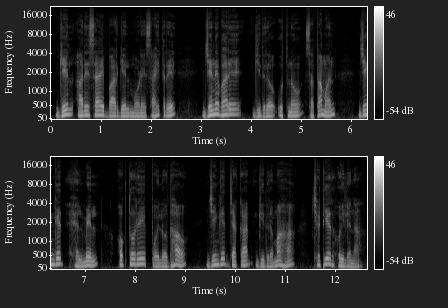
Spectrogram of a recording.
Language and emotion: Santali, neutral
